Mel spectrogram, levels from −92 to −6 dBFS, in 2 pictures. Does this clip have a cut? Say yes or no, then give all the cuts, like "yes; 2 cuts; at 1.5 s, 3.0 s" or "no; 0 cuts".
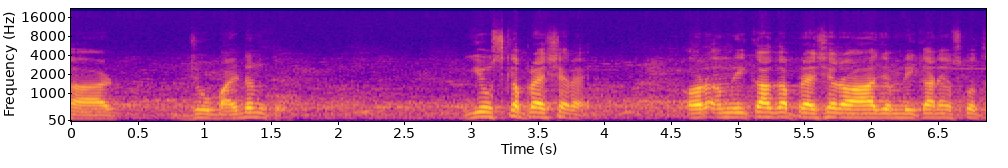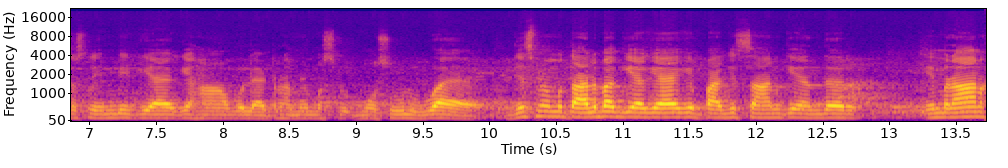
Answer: yes; 1 cut; at 10.0 s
